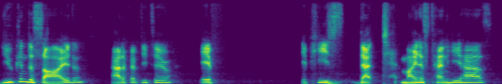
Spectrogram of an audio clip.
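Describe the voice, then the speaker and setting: A man running a tabletop roleplay game as game master, halting and repeating himself as he explains. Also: fairly high pitch, bright, forceful tone. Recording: clear background noise.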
